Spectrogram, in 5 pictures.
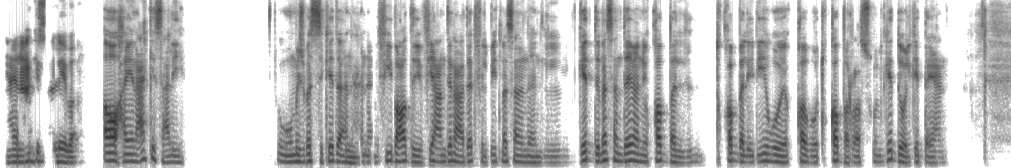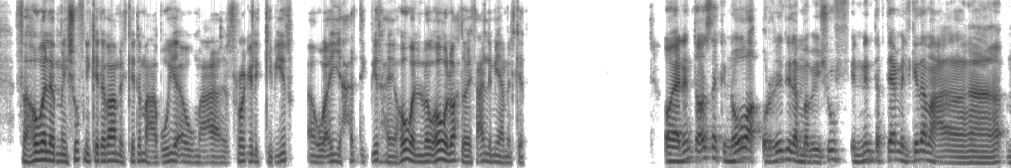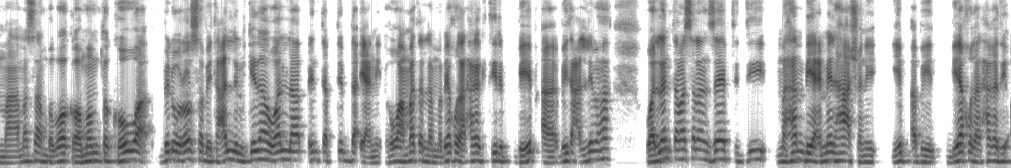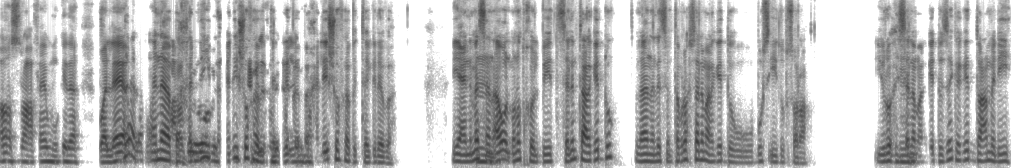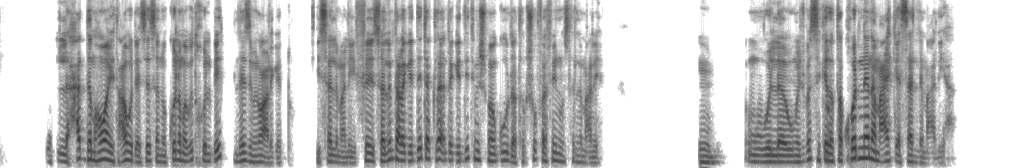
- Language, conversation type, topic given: Arabic, podcast, إزاي بتعلّم ولادك وصفات العيلة؟
- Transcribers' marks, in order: tapping; in English: "already"; unintelligible speech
